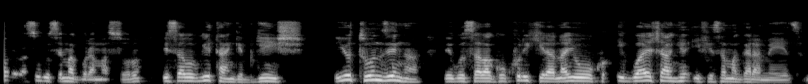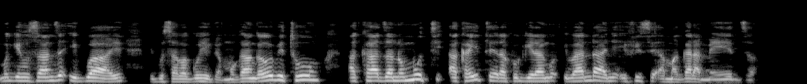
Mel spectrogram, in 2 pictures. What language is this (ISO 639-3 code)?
run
